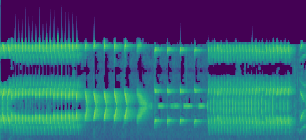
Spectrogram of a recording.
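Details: Canary singing in a lesson recording for young canaries: a rapid rolling trill, then slower repeated swooping notes about three per second, thin piping notes, and a closing fast high roll.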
